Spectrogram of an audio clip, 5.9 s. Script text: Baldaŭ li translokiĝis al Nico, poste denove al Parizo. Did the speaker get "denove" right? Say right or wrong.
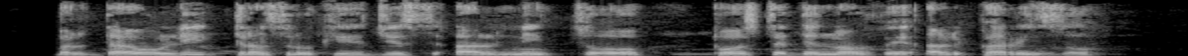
right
